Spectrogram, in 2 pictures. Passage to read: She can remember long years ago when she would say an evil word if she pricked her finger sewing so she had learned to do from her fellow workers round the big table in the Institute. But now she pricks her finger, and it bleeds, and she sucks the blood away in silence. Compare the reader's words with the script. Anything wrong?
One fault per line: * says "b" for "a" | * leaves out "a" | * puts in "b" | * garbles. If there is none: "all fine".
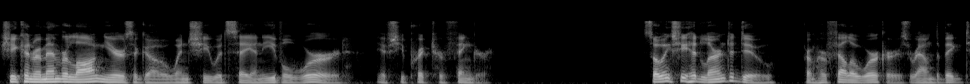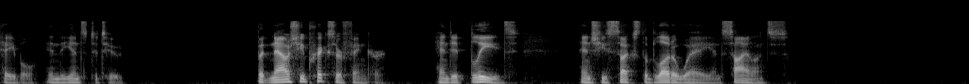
* leaves out "so"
